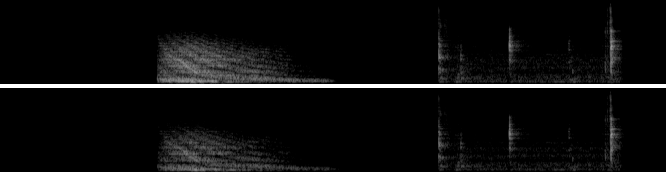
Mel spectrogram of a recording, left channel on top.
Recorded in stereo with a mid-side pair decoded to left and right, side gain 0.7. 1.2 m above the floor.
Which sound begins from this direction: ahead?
Chopping, at 4.4 s.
